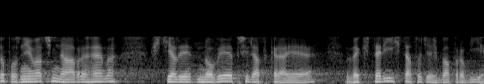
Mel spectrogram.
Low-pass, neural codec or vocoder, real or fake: 3.6 kHz; none; real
